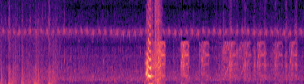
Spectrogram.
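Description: Cartoon sound effects of a small dog: quick light pattering footsteps in the first second, then one short pitched yip about three seconds in. After the yip comes a run of short high blips, about three a second.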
